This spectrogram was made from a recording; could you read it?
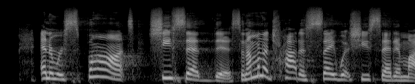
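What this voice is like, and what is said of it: Usual voice. Nothing is said of it.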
